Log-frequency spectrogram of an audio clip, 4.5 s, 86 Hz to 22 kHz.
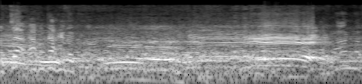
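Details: Small bull and heifer calves for sale at a Madaripur market in Bangladesh, 28 July. Several calf moos, one long and wavering near the end, cut through steady crowd noise and men haggling over prices.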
